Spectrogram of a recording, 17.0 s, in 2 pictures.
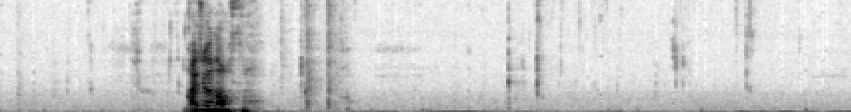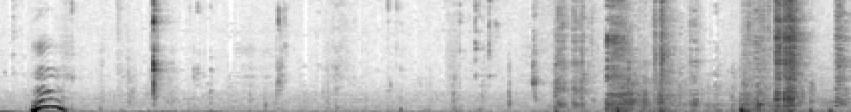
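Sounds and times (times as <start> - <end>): close chewing soft and wet: 0.6 - 1.9, 4.7 - 8.4, 9.2 - 13.2.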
